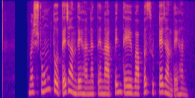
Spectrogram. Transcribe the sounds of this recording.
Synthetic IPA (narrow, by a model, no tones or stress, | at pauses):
məʃɾuːmt̪oːt̪eːd͡ʒãːnd̪eːɦənət̪eːnaːpɪnt̪eːʋaːpəsːʊʈːeːd͡ʒãːnd̪eːɦən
